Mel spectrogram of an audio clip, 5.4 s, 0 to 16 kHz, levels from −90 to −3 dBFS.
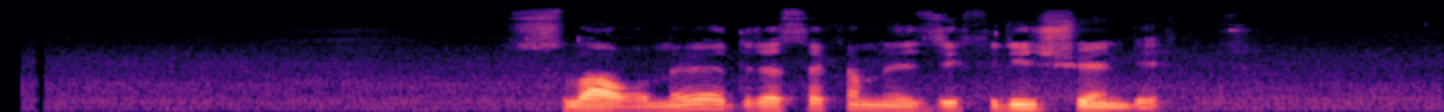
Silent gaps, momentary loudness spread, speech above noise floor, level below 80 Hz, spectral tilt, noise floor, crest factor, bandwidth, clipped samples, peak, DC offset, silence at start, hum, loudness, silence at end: none; 10 LU; 32 dB; -66 dBFS; -6.5 dB/octave; -55 dBFS; 22 dB; 11.5 kHz; under 0.1%; -4 dBFS; under 0.1%; 1.95 s; none; -24 LUFS; 1.05 s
